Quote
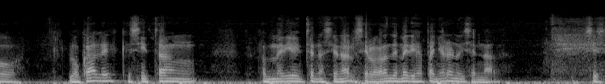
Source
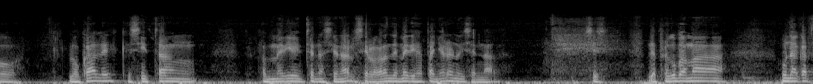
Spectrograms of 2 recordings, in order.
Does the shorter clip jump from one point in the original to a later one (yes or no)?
no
